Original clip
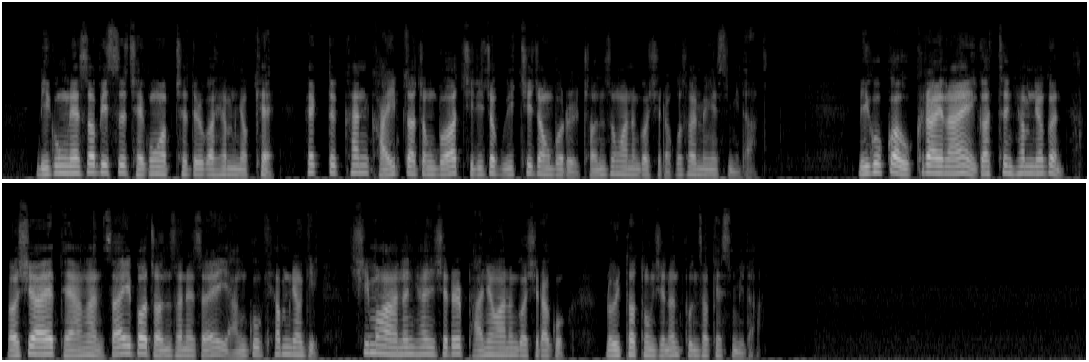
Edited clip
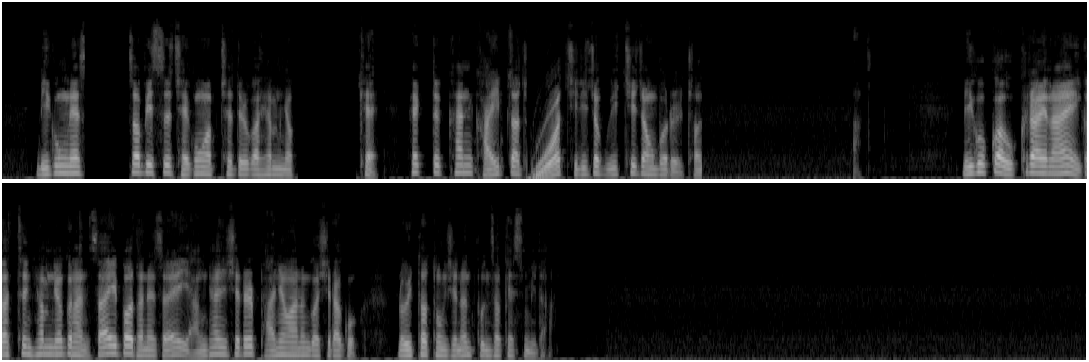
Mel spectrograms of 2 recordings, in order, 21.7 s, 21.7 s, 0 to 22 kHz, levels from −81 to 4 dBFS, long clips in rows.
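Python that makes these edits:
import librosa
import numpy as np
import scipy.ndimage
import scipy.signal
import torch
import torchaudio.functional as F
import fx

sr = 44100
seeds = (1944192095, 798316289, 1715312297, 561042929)

y = fx.edit(x, sr, fx.insert_silence(at_s=0.82, length_s=0.45),
    fx.insert_silence(at_s=2.5, length_s=0.59),
    fx.tape_start(start_s=4.2, length_s=0.34),
    fx.room_tone_fill(start_s=5.95, length_s=1.52),
    fx.cut(start_s=10.5, length_s=1.18),
    fx.cut(start_s=12.33, length_s=0.25),
    fx.cut(start_s=13.31, length_s=1.69), tone=tone)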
